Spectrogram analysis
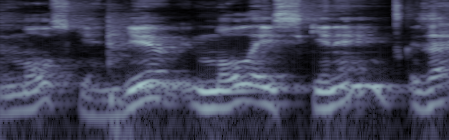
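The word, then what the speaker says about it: Moleskine: an Italian company and mo skin is how you pronounce it in Italian and there you go and Americans pronounce it moleskin so I by the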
